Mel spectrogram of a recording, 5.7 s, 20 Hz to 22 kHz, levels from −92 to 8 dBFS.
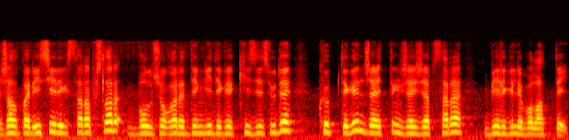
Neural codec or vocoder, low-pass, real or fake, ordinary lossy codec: none; none; real; none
